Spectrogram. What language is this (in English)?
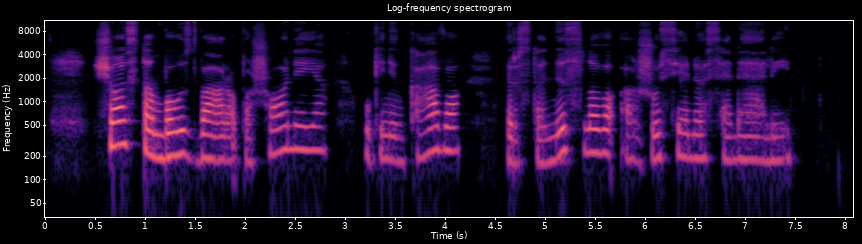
Lithuanian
